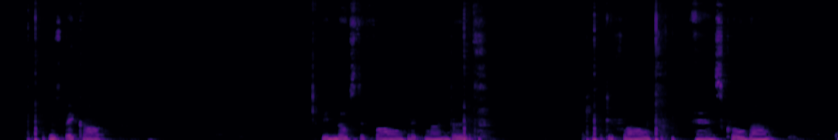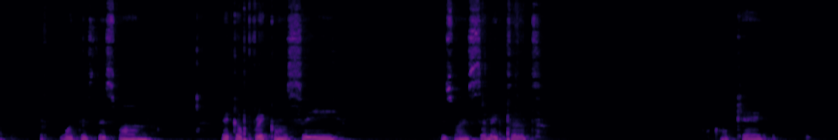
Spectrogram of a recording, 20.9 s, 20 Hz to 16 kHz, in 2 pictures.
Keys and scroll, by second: 0.6 Tab, 5.9 Tab, 7.5 Tab, 13.6 Tab, 16.9 Tab.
